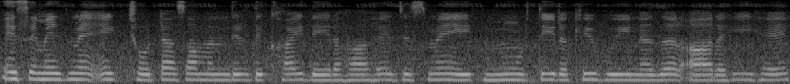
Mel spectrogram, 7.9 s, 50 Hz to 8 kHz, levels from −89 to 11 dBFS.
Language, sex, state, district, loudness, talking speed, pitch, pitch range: Hindi, female, Bihar, Bhagalpur, -32 LUFS, 145 wpm, 200 Hz, 195-210 Hz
